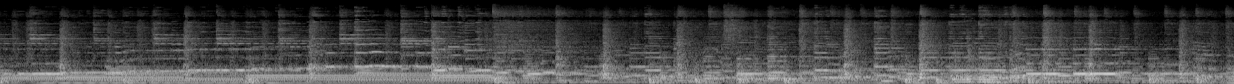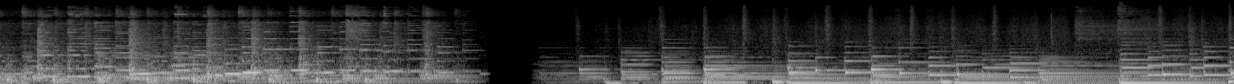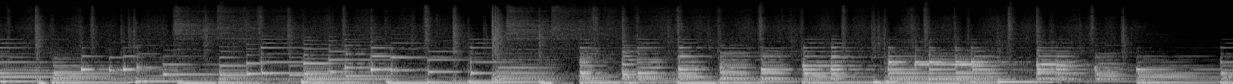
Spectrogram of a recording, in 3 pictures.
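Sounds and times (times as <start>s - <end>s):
jazz with guitar and drums: 0.0s - 37.0s.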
